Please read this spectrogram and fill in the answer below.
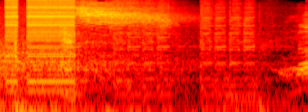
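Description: Edited-in electronic music sting: a buzzy tone in the first half-second that fades away over the next second and a half. It marks a missed shot.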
